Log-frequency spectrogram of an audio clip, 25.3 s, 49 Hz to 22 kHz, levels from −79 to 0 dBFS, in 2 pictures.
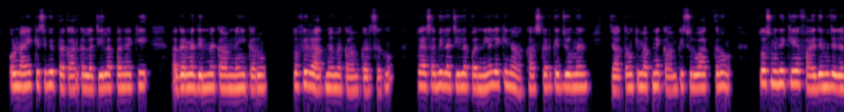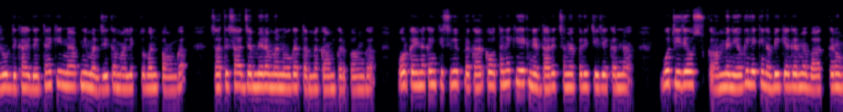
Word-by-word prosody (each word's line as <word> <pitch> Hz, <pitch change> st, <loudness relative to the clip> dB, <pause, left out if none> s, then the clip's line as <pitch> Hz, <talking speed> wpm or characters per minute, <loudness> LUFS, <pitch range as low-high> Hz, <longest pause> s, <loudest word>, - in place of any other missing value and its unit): और 200 Hz, -, +4 dB
ना 205 Hz, 0 st, +2 dB
ही 205 Hz, +1 st, +2 dB
किसी 215 Hz, -1 st, -1 dB
भी 220 Hz, 0 st, +4 dB
प्रकार 185 Hz, -3 st, -2 dB
का 190 Hz, 0 st, -3 dB
लचीलापन 185 Hz, +1 st, +1 dB
है 195 Hz, -, +1 dB
कि 210 Hz, +2 st, -3 dB, 0.4 s
अगर 190 Hz, 0 st, +4 dB
मैं 195 Hz, -1 st, +4 dB
दिन 185 Hz, 0 st, +4 dB
में 195 Hz, 0 st, +2 dB
काम 185 Hz, -1 st, -1 dB
नहीं 185 Hz, +1 st, +1 dB
करूँ 185 Hz, +1 st, 0 dB, 0.4 s
तो 205 Hz, -, 0 dB
फिर 215 Hz, +2 st, +2 dB
रात 175 Hz, -3 st, +1 dB
में 190 Hz, -, +2 dB
मैं 185 Hz, -1 st, 0 dB
काम 170 Hz, -1 st, -4 dB
कर 165 Hz, -, -1 dB
सकूँ। 170 Hz, -, -7 dB, 0.4 s
तो 215 Hz, -, -2 dB
ऐसा 205 Hz, 0 st, 0 dB
भी 215 Hz, +2 st, +2 dB
लचीलापन 195 Hz, -2 st, +1 dB
नहीं 180 Hz, +1 st, +2 dB
है 210 Hz, -, 0 dB
लेकिन 220 Hz, -1 st, +1 dB
हाँ 165 Hz, -5 st, -4 dB
ख़ास 180 Hz, -1 st, -4 dB
करके 195 Hz, +1 st, 0 dB
जो 195 Hz, -, +7 dB
मैं 195 Hz, 0 st, +1 dB, 0.4 s
चाहता 170 Hz, +2 st, -2 dB
हूँ 195 Hz, -, +1 dB
कि 205 Hz, -, -5 dB
मैं 200 Hz, -1 st, +2 dB
अपने 205 Hz, +2 st, -1 dB
काम 175 Hz, -3 st, -4 dB
की 200 Hz, -, -3 dB
शुरुआत 195 Hz, -1 st, 0 dB
करूँ 200 Hz, 0 st, 0 dB, 0.4 s
तो 240 Hz, -, +5 dB
उसमें 235 Hz, -1 st, +2 dB
देखिए 235 Hz, 0 st, +3 dB
फ़ायदे 185 Hz, +1 st, +3 dB
मुझे 200 Hz, -1 st, +4 dB
ज़रूर 185 Hz, +1 st, +4 dB
दिखाई 185 Hz, 0 st, 0 dB
देते 180 Hz, +3 st, -1 dB
हैं 220 Hz, -, -2 dB
कि 230 Hz, -, -2 dB
मैं 205 Hz, -1 st, 0 dB
अपनी 205 Hz, +1 st, -1 dB
मर्जी 180 Hz, -3 st, +1 dB
का 195 Hz, +2 st, -4 dB
मालिक 185 Hz, 0 st, -2 dB
तो 185 Hz, -, -3 dB
बन 185 Hz, +1 st, 0 dB
पाऊँगा 170 Hz, +3 st, -5 dB, 0.4 s
साथ 190 Hz, +1 st, -2 dB
ही -, -, +3 dB
साथ 205 Hz, 0 st, -2 dB
जब 195 Hz, -, +4 dB
मेरा 200 Hz, 0 st, +3 dB
मन 195 Hz, 0 st, +2 dB
होगा 190 Hz, +1 st, +1 dB
तब 175 Hz, -1 st, -2 dB
मैं 180 Hz, +1 st, -3 dB
काम 175 Hz, +1 st, -3 dB
कर 175 Hz, -, -2 dB
पाऊँगा 175 Hz, +1 st, -5 dB, 0.4 s
और 220 Hz, +2 st, +4 dB
कहीं 215 Hz, -1 st, +3 dB
न 215 Hz, -, +1 dB
कहीं 225 Hz, +1 st, +1 dB
किसी 220 Hz, 0 st, -5 dB
भी 225 Hz, -, +3 dB
प्रकार 195 Hz, 0 st, -1 dB
का 220 Hz, -, +3 dB
होता 215 Hz, +1 st, -2 dB
है -, -, +1 dB
ना 235 Hz, -, +1 dB
कि 245 Hz, -2 st, +2 dB
एक 235 Hz, 0 st, -1 dB
निर्धारित 195 Hz, 0 st, 0 dB
समय 195 Hz, -1 st, 0 dB
पर 195 Hz, -, 0 dB
ही 200 Hz, -, +3 dB
चीज़ें 190 Hz, 0 st, +3 dB
करना 190 Hz, 0 st, -2 dB, 0.4 s
वो 235 Hz, +2 st, +4 dB
चीज़ें 225 Hz, 0 st, +4 dB
उस 225 Hz, 0 st, +2 dB
काम 180 Hz, -, -4 dB
में 200 Hz, 0 st, +4 dB
नहीं 190 Hz, -1 st, +4 dB
होगी। 185 Hz, +5 st, +1 dB
लेकिन 225 Hz, -1 st, +2 dB
अभी 195 Hz, +1 st, +3 dB
की 205 Hz, -, +1 dB
अगर 195 Hz, 0 st, +3 dB
मैं 195 Hz, -1 st, +1 dB
बात 175 Hz, 0 st, -3 dB
करूँ 195 Hz, 0 st, +1 dB
195 Hz, 260 wpm, -23 LUFS, 185-205 Hz, 0.4 s, जो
